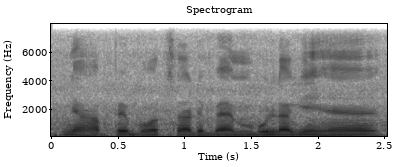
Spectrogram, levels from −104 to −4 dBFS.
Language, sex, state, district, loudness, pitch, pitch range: Hindi, male, Uttar Pradesh, Ghazipur, -19 LUFS, 115 Hz, 110-120 Hz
